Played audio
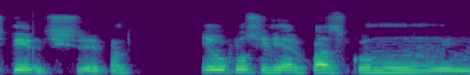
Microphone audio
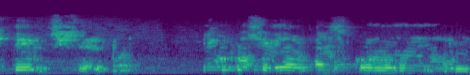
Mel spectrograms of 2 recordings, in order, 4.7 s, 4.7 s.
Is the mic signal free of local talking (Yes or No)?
Yes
